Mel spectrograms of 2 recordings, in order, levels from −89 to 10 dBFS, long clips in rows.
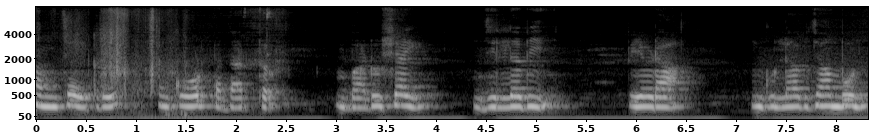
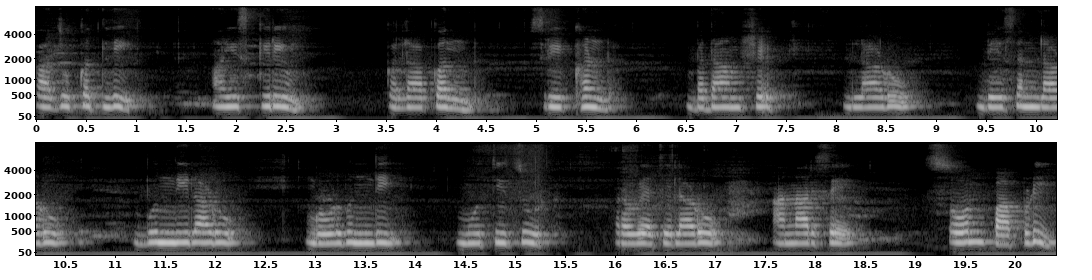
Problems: background sounds at intervals, background conversations at intervals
